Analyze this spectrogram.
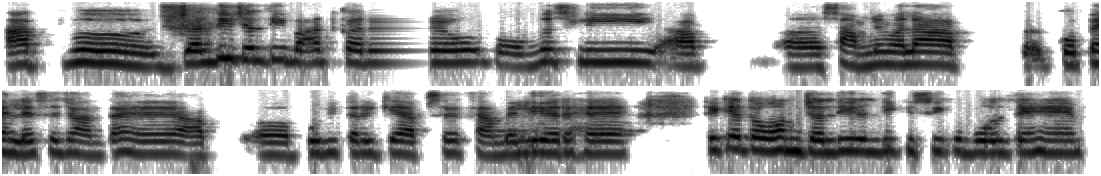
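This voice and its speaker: Woman lecturer, slightly high voice, dry and dull lo-fi recording. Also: fairly even intonation, measured pace, no room sound. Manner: explanatory, frequent 'theek hai' check-ins. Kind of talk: recorded lecture over slides.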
